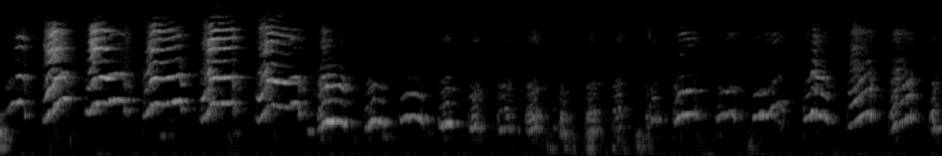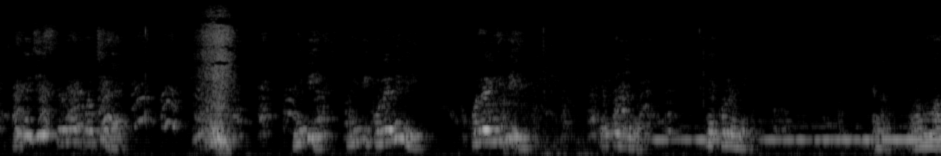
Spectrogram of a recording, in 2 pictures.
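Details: Little Golden Retriever Dona together with mother Anna and her grandmother: a run of shrill, bending whimpers opens, then thinner whines and yips scattered among human voices, music and a sustained low tone near the end.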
